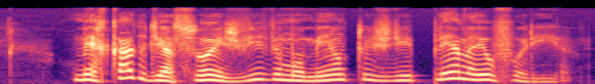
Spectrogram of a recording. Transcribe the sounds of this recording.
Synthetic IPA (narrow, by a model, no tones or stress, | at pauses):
ʊmeɾkad̪ʊd͡ʒɪasõj̃zvivɪẽmomẽnt̪ʊzd͡ʒɪplẽnɐewfoɾiɐ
